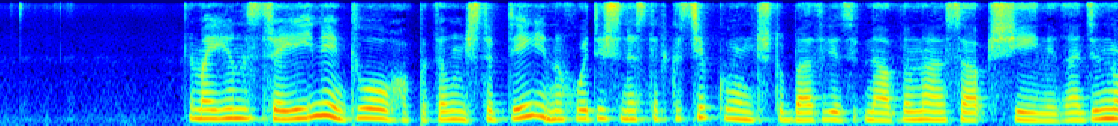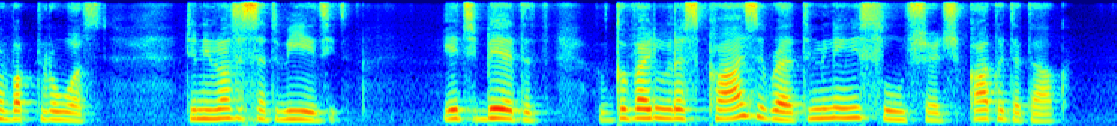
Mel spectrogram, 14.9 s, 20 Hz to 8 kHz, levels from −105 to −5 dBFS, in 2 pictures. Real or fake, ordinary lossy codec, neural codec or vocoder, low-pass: fake; none; codec, 16 kHz, 0.5 kbps, FunCodec, trained on LibriTTS, 25 frames a second; 7.2 kHz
